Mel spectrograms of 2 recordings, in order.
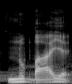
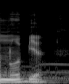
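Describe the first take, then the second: First: The middle vowel sounds like 'eye'. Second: The middle vowel sounds like 'ee'. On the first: The speaker calls it right. "o nome dela se fala, na verdade, Nubaia" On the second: The speaker calls it wrong. "e não Núbia"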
